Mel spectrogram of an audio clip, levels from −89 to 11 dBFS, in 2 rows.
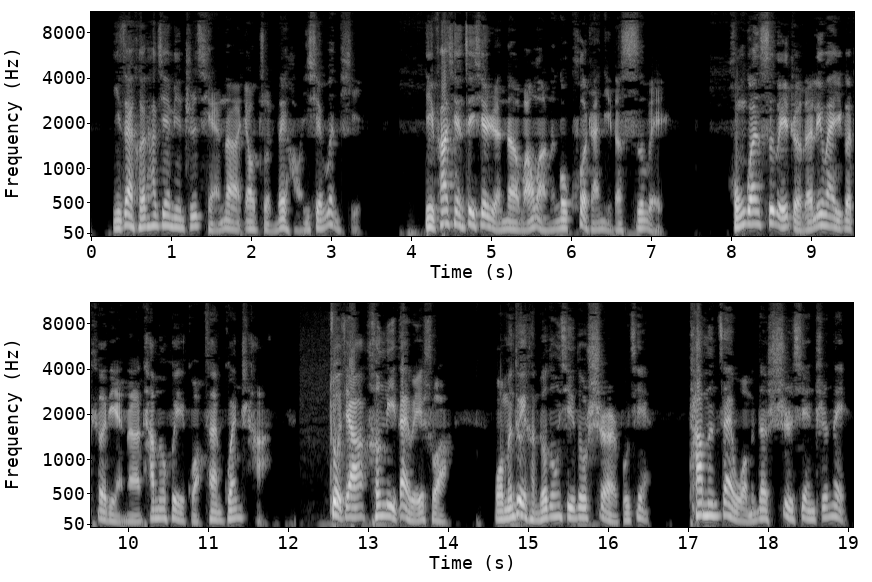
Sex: male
